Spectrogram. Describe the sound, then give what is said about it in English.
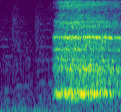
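A single sharp, loud gasp of panicked breath, drawn in suddenly and held for under a second, performed vocally by a person voicing an overwhelmed character, with no talking. “So having that happen, and then like seeing everyone else like taking damage, and then Lotus gets bitten, he's feeling a little bit overwhelmed. He just starts breathing.”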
